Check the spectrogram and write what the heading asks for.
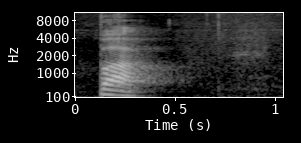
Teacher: For the B, lips are closed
